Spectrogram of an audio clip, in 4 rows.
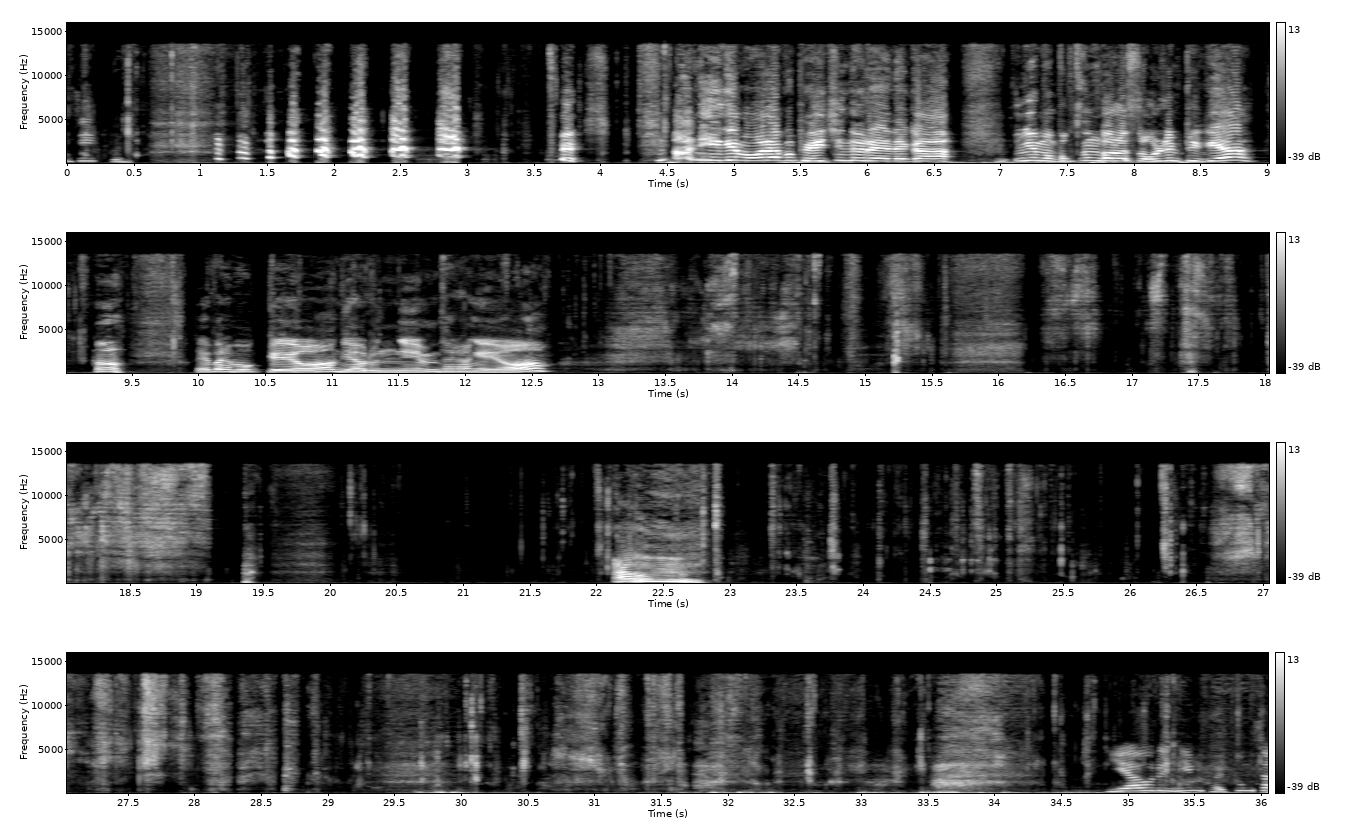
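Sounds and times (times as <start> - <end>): chewing crunchy fried chicken: 0.1 - 4.6, 12.7 - 36.0.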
